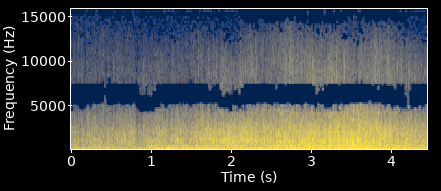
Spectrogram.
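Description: A rushing, rumbling noise from an experimental cratering explosion heaving up the ground. It swells gradually and is loudest near the end.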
